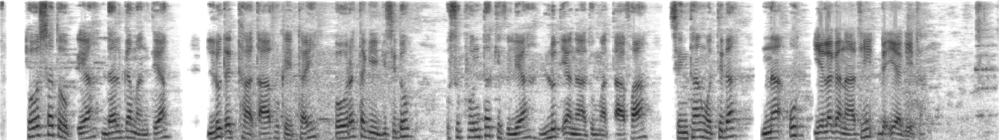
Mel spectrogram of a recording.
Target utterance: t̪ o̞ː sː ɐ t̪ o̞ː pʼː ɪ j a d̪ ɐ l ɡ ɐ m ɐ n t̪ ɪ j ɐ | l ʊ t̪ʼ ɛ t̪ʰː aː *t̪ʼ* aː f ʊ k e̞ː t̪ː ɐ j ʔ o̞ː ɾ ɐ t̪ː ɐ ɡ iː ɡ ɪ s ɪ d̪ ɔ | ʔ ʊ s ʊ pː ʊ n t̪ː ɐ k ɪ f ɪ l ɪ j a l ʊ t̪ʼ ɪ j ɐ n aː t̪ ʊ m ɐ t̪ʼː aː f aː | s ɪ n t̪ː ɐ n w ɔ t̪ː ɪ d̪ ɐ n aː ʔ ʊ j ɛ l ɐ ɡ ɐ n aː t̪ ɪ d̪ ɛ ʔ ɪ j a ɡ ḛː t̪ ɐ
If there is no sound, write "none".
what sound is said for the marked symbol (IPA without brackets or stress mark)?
t̪ʼ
